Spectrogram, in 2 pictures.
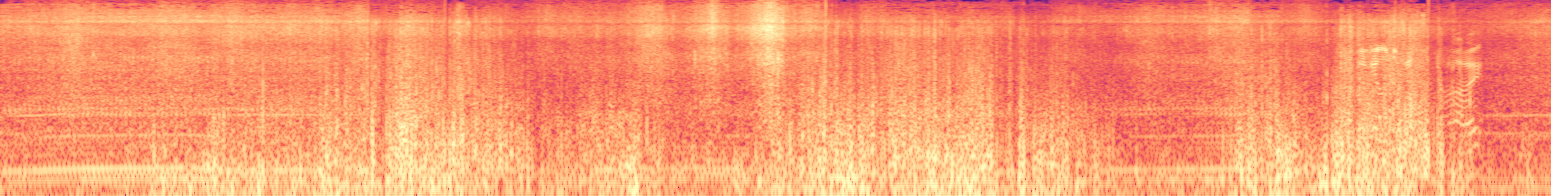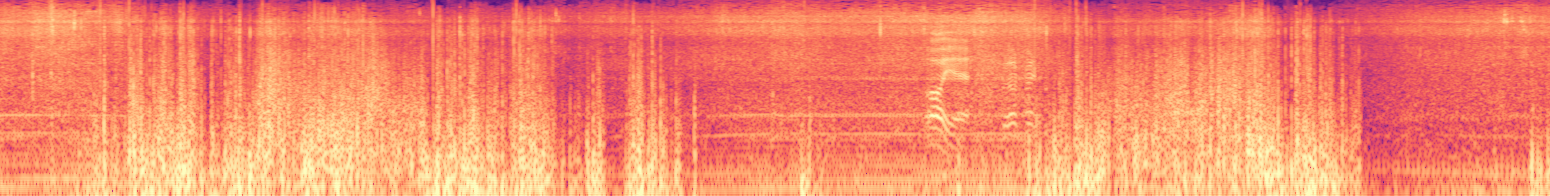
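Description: Outboard motor of an RNLI Y-class inflatable running under way, with wind buffeting the microphone and water slapping and splashing at the hull. The sound drops back near the end as the boat slows close to the rocks.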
